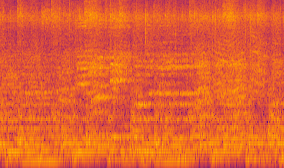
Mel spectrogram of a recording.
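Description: A church choir singing a communion hymn, in a steady flow of sustained, held notes.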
